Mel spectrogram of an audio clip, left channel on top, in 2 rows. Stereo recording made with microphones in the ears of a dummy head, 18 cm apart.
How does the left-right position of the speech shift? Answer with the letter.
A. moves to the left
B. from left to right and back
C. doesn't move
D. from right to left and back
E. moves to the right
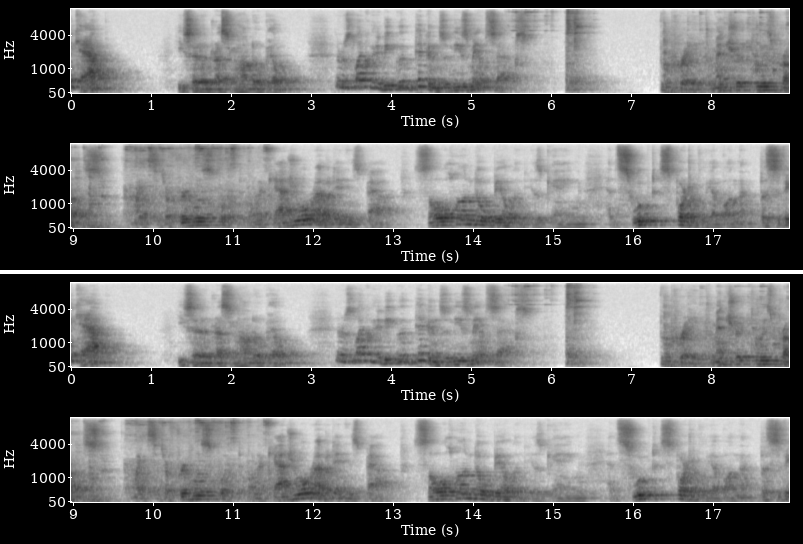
B.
